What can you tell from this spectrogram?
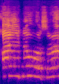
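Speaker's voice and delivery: friendly greeting. Retold or imitated. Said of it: "Hi, Mister".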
